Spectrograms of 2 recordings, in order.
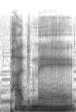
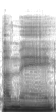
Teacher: instead of padme, the D gets dropped and you have pa-me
